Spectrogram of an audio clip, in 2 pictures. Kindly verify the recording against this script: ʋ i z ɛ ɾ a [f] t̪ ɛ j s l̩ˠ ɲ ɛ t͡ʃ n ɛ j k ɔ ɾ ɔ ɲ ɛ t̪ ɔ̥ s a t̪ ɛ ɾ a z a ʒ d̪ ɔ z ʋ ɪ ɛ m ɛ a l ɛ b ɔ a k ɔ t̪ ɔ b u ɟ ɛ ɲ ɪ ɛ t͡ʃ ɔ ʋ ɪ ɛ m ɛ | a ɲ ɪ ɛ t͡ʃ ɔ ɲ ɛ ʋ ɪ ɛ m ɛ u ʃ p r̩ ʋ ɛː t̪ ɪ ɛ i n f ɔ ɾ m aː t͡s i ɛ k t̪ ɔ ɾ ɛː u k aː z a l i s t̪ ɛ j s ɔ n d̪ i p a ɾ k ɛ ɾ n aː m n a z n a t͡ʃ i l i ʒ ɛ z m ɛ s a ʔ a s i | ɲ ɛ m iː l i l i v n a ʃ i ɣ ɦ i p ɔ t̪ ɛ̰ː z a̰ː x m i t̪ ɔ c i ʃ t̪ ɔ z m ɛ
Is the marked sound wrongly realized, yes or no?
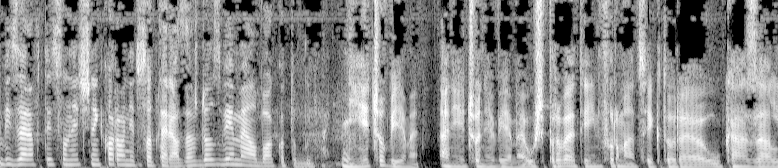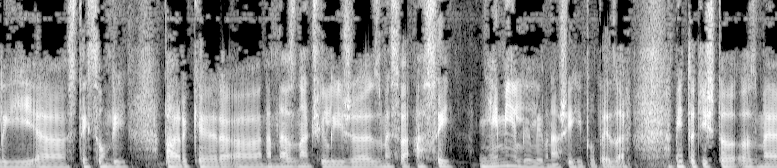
no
